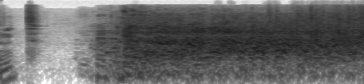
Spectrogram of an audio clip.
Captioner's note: laughter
